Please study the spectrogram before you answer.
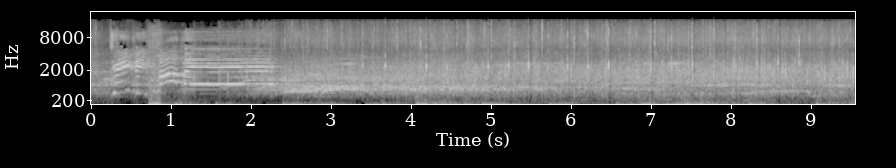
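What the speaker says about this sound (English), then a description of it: "please give a huge round of applause" A large audience at a Star Wars Battlefront 2 event bursts into loud, sustained applause and cheering to welcome the Galaxy stage host, filling the whole stretch with dense clapping, with a few shouted voices at the start.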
